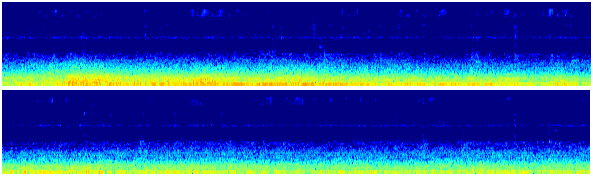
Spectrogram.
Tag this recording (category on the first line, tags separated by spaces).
Sound effects > Natural elements and explosions
background thunder ambience overlay distant crickets rumble Phone-recording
